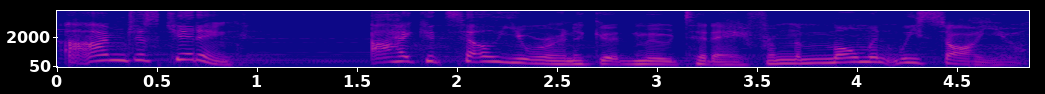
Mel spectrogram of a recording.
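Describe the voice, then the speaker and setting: A kindly young traveler, played by a voice actor, speaks in an easygoing, mid-range voice. The delivery is calm and relaxed. It sounds like video game dialogue, with reverb and music behind. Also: mid-range voice, moderate pace, natural voice. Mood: calm, friendly.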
